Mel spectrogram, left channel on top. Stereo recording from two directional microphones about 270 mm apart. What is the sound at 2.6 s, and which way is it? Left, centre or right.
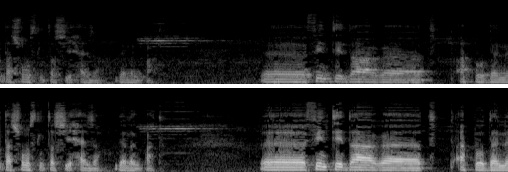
Speech, right.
